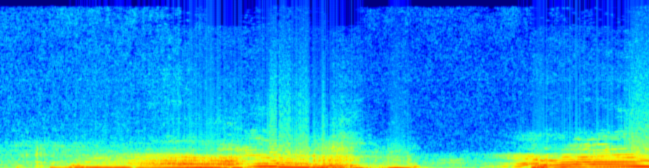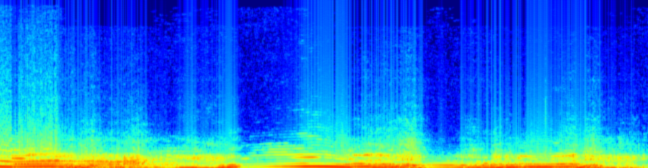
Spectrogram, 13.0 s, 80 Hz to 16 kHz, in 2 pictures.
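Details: Five male lions in Birmingham roaring together on August 13, 2015: deep drawn-out moaning roars, several overlapping, rising and falling in pitch, with brief pauses between bouts.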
